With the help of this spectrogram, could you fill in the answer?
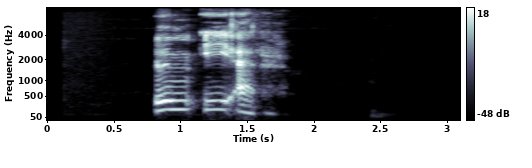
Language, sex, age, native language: Icelandic, other, 30-39, Icelandic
